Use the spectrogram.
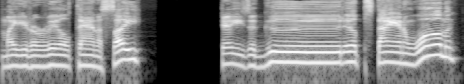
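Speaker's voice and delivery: a lightly hammed-up Southern twang; Southern drawl. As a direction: lean into a Tennessee drawl. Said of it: "Everyone thinks I'm from the South".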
